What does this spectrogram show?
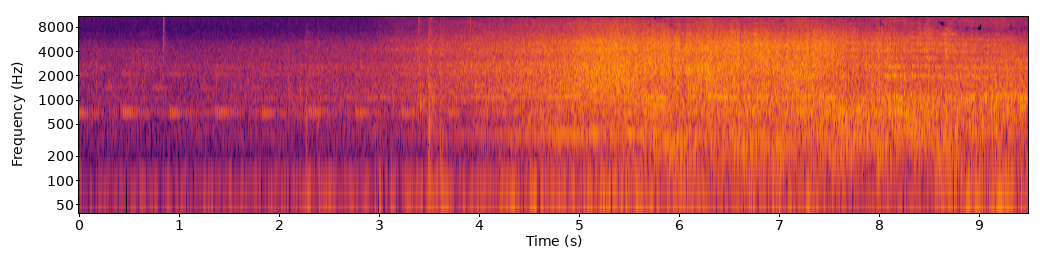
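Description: A level crossing bell dings steadily about twice a second and stops about three and a half seconds in, as a JR Kyushu 103 series 1500 subseries electric train approaches. The train then passes close by, its wheels clattering over the rail joints, growing loud and staying loud to the end.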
